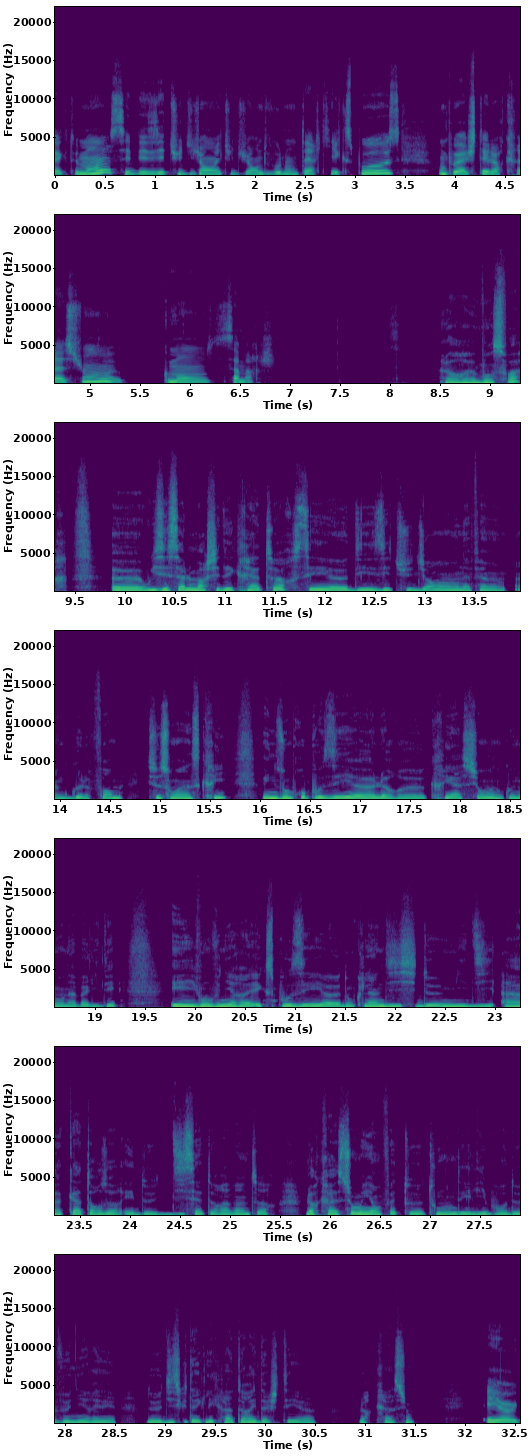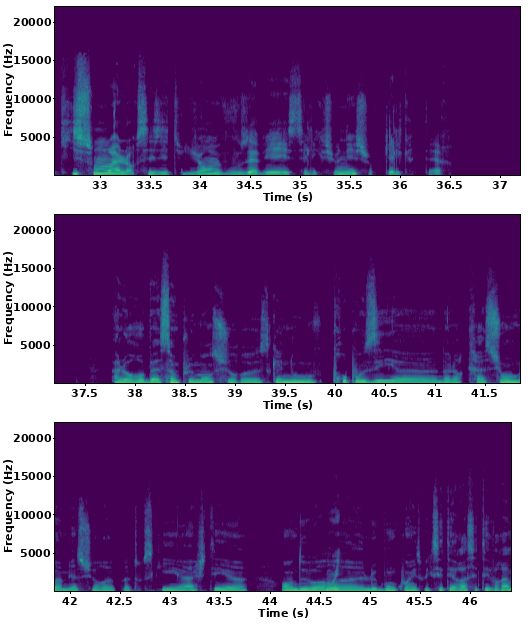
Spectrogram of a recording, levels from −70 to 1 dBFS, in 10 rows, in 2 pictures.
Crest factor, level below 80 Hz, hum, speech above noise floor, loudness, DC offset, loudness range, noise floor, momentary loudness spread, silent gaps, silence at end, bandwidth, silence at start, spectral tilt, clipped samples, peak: 16 dB; -60 dBFS; none; 51 dB; -26 LUFS; under 0.1%; 5 LU; -76 dBFS; 9 LU; none; 0 s; 16 kHz; 0 s; -5.5 dB/octave; under 0.1%; -10 dBFS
